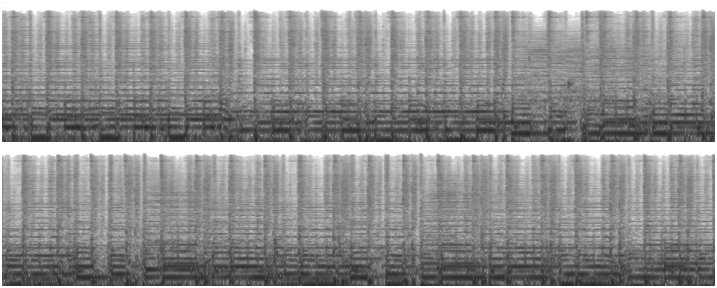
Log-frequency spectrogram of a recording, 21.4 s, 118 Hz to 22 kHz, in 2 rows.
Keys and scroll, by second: 13.5 v.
